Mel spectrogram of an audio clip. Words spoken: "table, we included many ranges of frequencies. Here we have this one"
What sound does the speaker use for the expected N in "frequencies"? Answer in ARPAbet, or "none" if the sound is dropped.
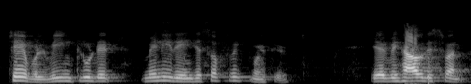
none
